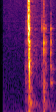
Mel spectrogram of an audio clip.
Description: button.ogg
